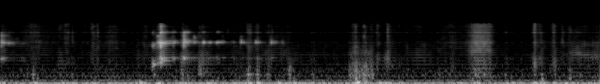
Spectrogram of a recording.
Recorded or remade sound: remade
